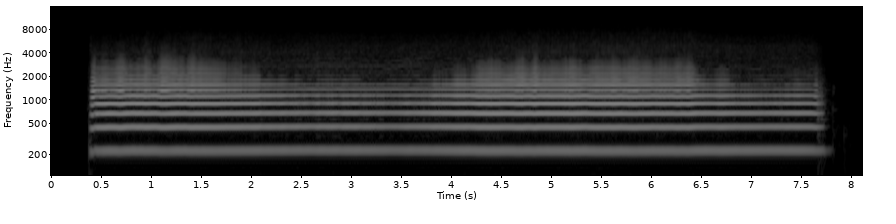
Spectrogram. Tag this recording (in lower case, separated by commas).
brass instrument, trumpet, music, musical instrument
